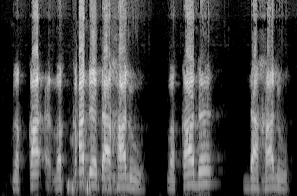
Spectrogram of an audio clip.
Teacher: پہلا ساکن ہے دوسرے کے اوپر زبر ہے، جب ہم نے ملا کر ایک دوسرے کے اوپر شد آ گئی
